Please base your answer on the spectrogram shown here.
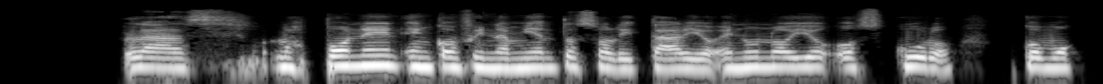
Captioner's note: speaking Spanish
